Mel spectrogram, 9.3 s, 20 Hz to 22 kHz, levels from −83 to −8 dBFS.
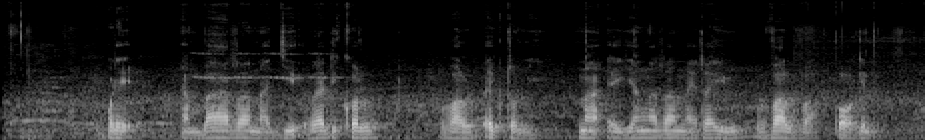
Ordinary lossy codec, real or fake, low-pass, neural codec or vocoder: none; real; none; none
